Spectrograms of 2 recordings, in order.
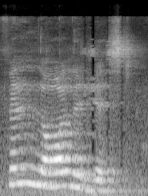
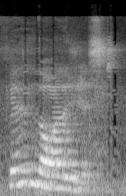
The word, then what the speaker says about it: philologist: four syllables feet long the stress is on the second syllable law and there are two schwas in this world therefore the correct pronunciation will be philologist philologist repeat after me philologist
